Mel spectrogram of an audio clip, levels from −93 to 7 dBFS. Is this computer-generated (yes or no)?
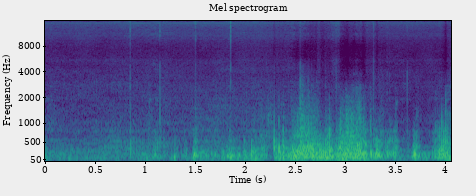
yes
